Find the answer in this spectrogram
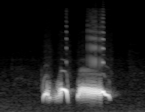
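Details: Spotted dove cooing to lure and provoke doves: a short wavering double note followed by one long, steady hollow coo that drops away at the end.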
